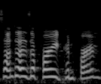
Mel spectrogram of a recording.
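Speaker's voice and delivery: high, loud, excited joking blurt.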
